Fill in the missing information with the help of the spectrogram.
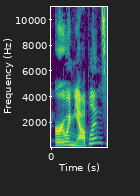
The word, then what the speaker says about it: Yablans: He gets picked up by Irwin Yablans.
